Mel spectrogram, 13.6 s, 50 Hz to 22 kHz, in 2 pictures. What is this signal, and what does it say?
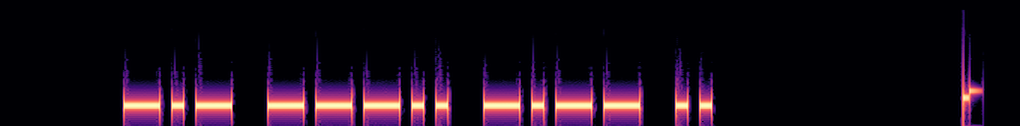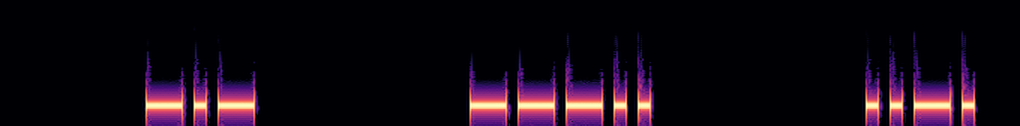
Morse code, heard as a keyed tone, about 15 wpm, spaced as for 9 wpm, 700 Hz. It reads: K8YI K8F
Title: USA Call Signs - 4 Characters - 6x Character Spacing - 15wpm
